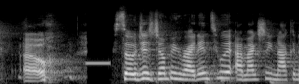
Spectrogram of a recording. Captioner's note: beep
